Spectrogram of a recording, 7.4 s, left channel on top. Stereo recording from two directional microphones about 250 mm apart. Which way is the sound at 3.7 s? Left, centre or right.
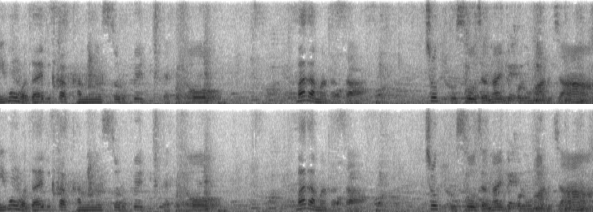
Centre.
